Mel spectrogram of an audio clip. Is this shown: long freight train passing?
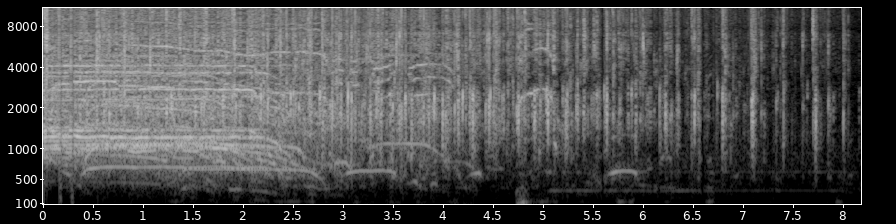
no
